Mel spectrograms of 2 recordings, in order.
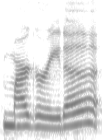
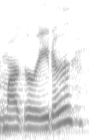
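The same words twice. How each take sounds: First: The word ends with a plain 'a' vowel. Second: The word ends with an 'er' sound.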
